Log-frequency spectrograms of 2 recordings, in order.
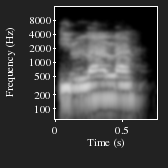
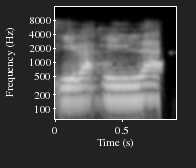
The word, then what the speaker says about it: Ilara: In the examples you gave us, Ilala Health, Ilala. Did I say it correctly? Ilala Health? Yes, Ilara.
